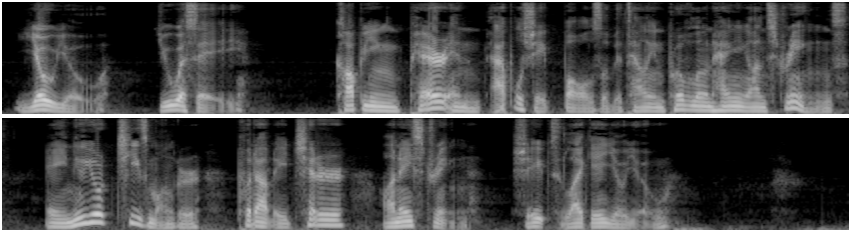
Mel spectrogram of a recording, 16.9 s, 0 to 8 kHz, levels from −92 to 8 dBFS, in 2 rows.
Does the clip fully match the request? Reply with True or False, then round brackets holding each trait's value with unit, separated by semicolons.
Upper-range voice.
False (105 Hz)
